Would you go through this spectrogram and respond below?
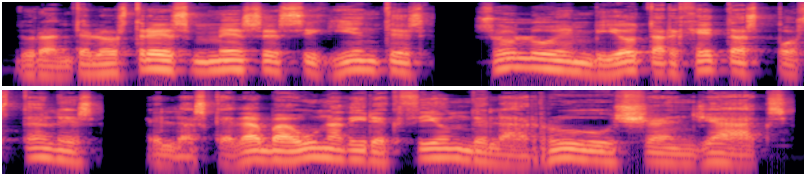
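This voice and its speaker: A man reading a literary horror story as an audiobook narrator, in measured, formal scripted narration. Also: sits low.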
